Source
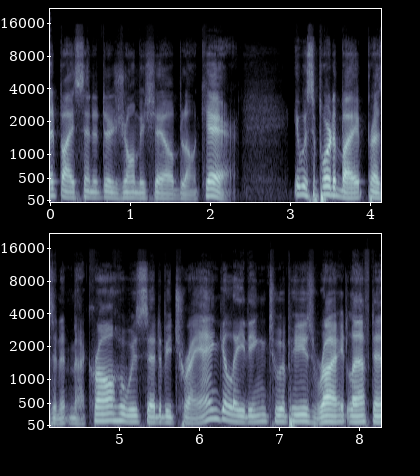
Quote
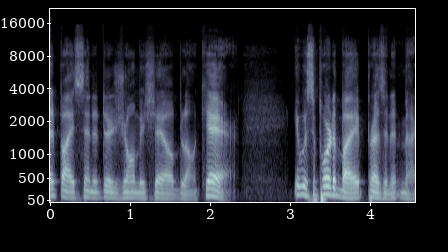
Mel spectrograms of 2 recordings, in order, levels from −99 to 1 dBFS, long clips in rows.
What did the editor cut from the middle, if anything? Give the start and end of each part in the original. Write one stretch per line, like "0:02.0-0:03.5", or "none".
none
